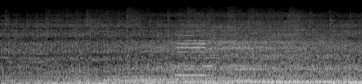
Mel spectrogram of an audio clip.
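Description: Ford F-350 truck engine with its turbo spooling, a steady loud roar with a rising whine building midway, out on a snowy blizzard recovery.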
